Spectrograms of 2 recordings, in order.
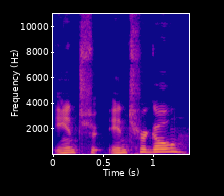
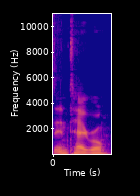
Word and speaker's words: integral: It said Google explained that the Echo Show's implementation of YouTube lacked integral. I guess that's how you say it. No, it's integral.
